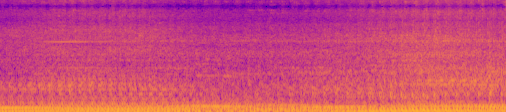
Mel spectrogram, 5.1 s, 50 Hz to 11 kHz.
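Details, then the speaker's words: Freshly rebuilt VR6 engine just installed, on first start: low throbbing idle with slight irregular chug instead of an even rhythm; owner suspects a missed vacuum line, unconfirmed. "chugging a little bit. Maybe I missed the vacuum line. Every light is going off."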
